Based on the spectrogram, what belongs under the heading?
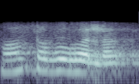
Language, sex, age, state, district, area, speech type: Odia, female, 30-45, Odisha, Sambalpur, rural, conversation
